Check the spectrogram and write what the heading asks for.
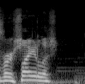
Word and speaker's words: Versailles: She gets their Malibu Cove home and their home in Versailles, Kentucky. Is that the way you pronounce it in Kentucky? Is it pronounced differently there? – Kentucky, it's got to be Versailles, doesn't it? – Versailles.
